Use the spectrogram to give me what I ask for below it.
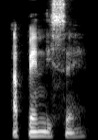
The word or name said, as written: Apendice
